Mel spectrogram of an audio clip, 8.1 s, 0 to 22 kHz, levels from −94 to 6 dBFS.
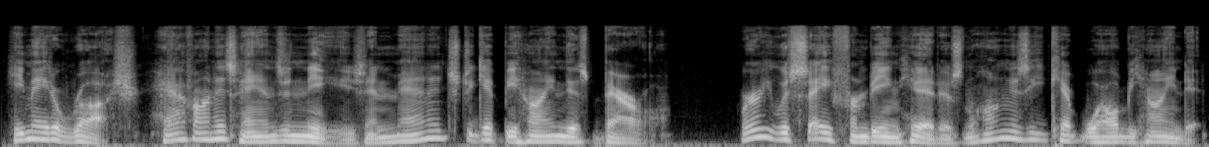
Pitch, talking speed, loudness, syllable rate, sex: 110 Hz, 240 wpm, -19 LUFS, 5.3 syllables/s, male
